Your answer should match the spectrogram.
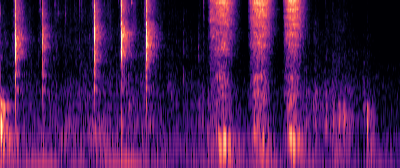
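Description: A few sharp clicks of the aerosol deodorant can being handled, then three short hissing sprays from the can.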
